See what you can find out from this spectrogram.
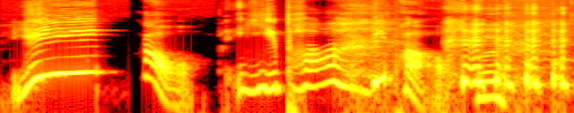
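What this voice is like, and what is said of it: Put-on Texan accent. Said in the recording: “they have the most fun accent ... They'll never suspect it, that you're not from Texas in Texas”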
